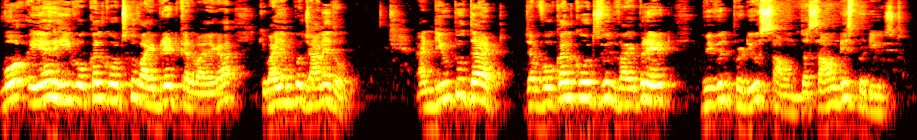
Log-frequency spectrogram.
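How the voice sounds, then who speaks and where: A male teacher explains a lesson in a high, mellow voice. He repeats each point and keeps asking his class whether they follow. The echoey room rings around him. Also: slight background noise. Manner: repetitive, checks understanding with rhetorical questions. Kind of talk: classroom lecture.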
